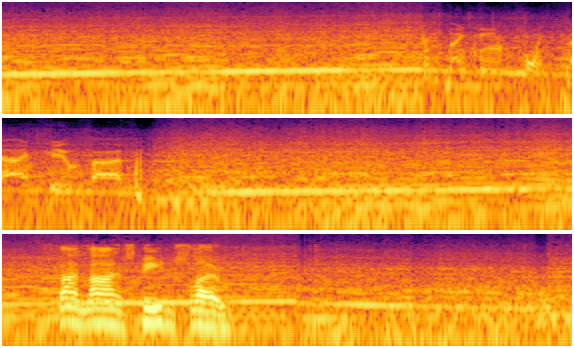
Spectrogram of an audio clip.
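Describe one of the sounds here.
A racing car engine drones steadily, rising and falling slightly in pitch.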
